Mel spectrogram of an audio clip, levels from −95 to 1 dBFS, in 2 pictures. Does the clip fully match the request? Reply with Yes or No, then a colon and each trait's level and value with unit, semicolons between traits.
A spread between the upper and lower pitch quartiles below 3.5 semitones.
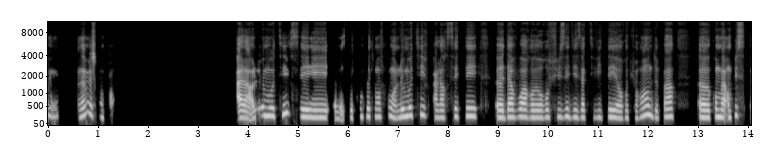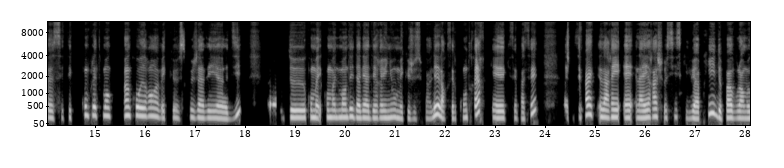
Yes: average, 2.9 semitones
